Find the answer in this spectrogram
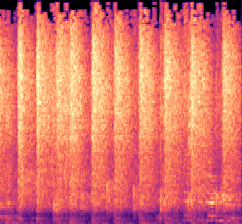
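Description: A small audience clapping quickly as a live rock song ends, with a few whoops.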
